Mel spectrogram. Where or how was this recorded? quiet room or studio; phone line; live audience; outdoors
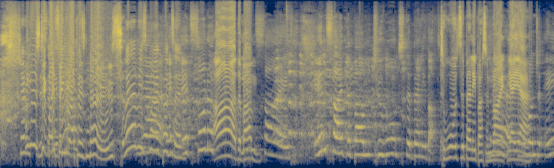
live audience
